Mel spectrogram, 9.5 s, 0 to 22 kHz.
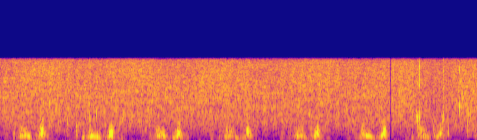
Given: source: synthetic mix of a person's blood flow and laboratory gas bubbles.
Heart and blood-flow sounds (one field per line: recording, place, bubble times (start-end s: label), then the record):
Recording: Doppler ultrasound of blood flow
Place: precordium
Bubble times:
0.96-1.02 s: bubbles
1.05-1.15 s: bubbles
1.27-1.44 s: bubbles
1.49-1.63 s: bubbles
1.76-2.03 s: bubbles
2.06-2.08 s: bubbles
8.29-8.46 s: bubbles
8.63-8.79 s: bubbles
8.82-9.01 s: bubbles
9.17-9.22 s: bubbles
9.29-9.55 s: bubbles
From the record:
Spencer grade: 2 (many but less than half of the cardiac periods contain bubble signals, singularly or in groups)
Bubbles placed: anywhere in the cardiac cycle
